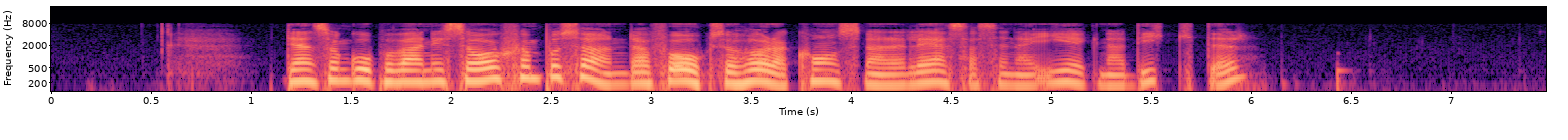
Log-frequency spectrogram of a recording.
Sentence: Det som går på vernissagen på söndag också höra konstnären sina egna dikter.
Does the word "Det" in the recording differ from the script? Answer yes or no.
yes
